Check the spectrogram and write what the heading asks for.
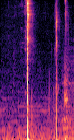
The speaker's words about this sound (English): I'm actually going to grab some scissors so that I can trim that a little bit.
